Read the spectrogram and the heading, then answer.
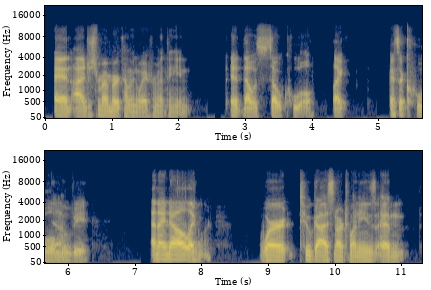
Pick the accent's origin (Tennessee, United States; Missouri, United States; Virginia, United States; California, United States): California, United States; Los Angeles; as I've drilled into everybody over the last 10 weeks, born and bred in Los Angeles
